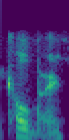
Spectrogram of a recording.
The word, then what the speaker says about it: Cockburn: The first thing on Google under Cockburn is, how is Cockburn pronounced? That's the first question. – It should be, because it's Cockburn. – Yes. The next question under that is, what does Cockburn mean? I'm sorry, Coburn.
